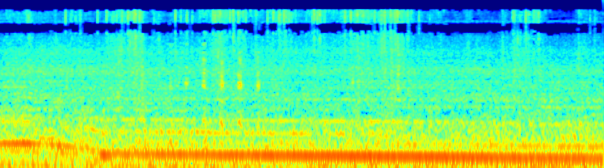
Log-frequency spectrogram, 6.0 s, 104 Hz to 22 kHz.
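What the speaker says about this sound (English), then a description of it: "I'm gonna wait for the road to straighten out and then I just pin the throttle" A non-turbo Volvo 850 engine drones steadily at full throttle in third gear, its tone holding and slowly climbing as it accelerates hard, loud and close throughout.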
